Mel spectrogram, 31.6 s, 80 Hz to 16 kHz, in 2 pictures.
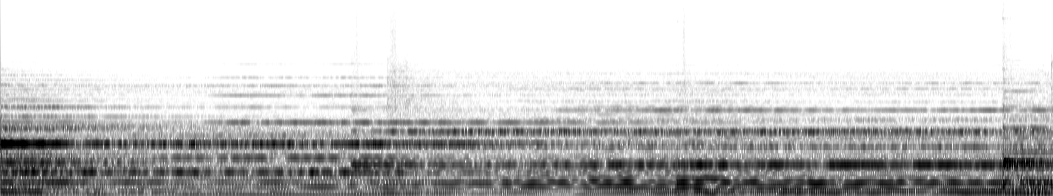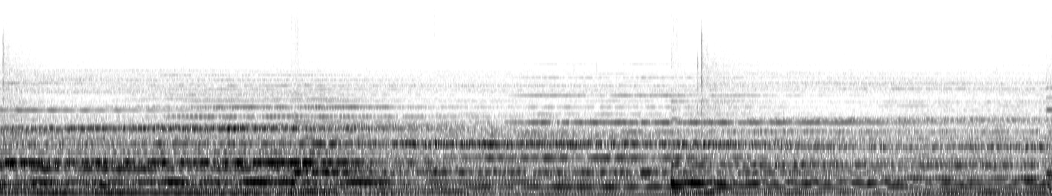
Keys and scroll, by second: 13.2 j, 25.5 space.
